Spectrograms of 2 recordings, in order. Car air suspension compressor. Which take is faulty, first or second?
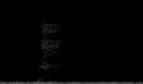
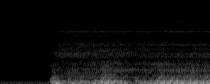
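second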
